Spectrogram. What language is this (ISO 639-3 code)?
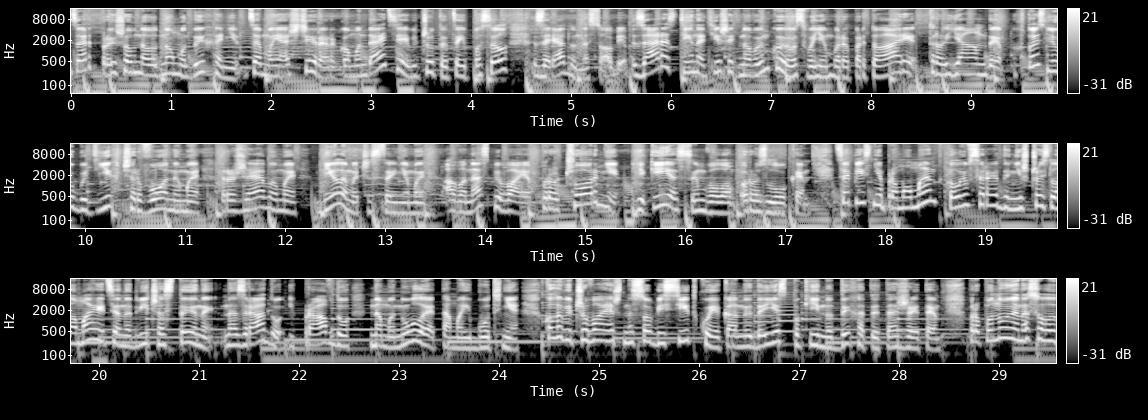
ukr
